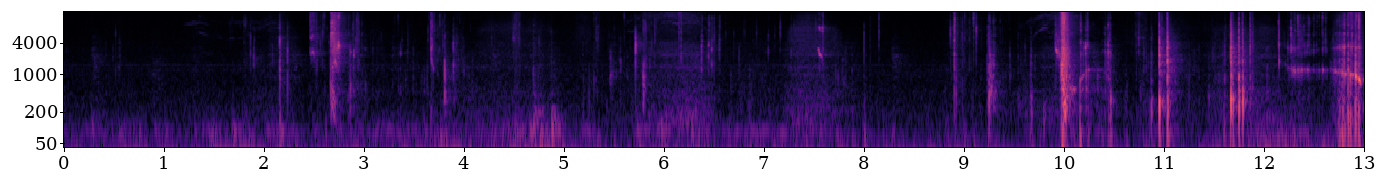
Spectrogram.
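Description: A man makes wet sucking and clicking mouth sounds very close to a microphone.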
